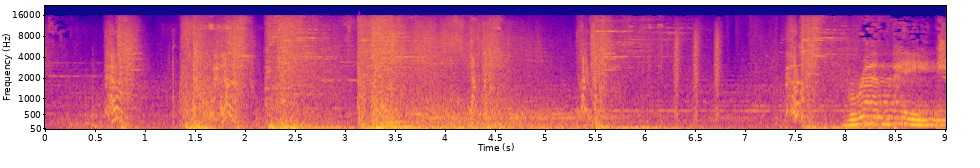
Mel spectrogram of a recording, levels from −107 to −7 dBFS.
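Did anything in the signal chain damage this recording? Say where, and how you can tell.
No, nothing in the chain audibly damaged it.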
